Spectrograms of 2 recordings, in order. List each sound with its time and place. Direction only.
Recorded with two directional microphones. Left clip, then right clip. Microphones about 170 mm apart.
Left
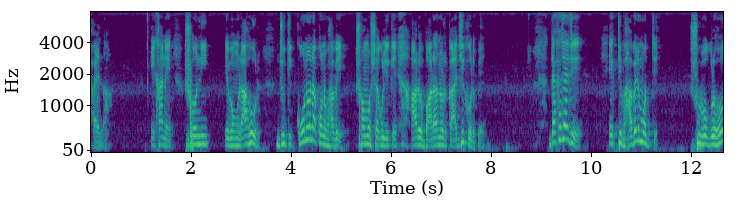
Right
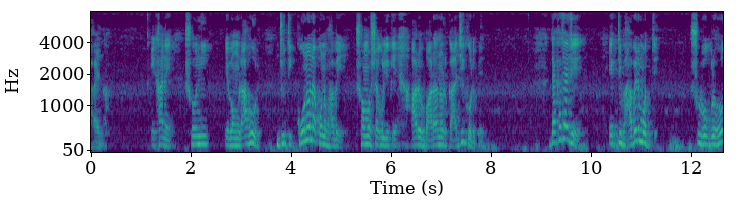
1.1 s speech: 60° left (ahead or behind)
9.1 s speech: 55° left (ahead or behind)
